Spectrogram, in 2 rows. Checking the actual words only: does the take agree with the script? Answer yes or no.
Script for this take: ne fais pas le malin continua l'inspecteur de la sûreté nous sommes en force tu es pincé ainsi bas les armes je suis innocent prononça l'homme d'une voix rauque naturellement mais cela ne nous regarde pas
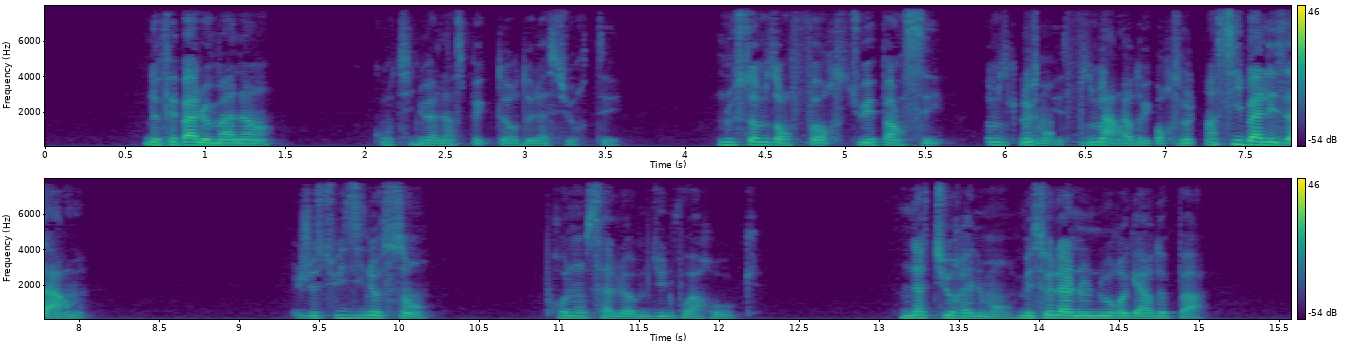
no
